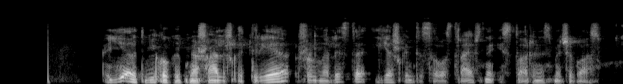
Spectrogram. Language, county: Lithuanian, Panevėžys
